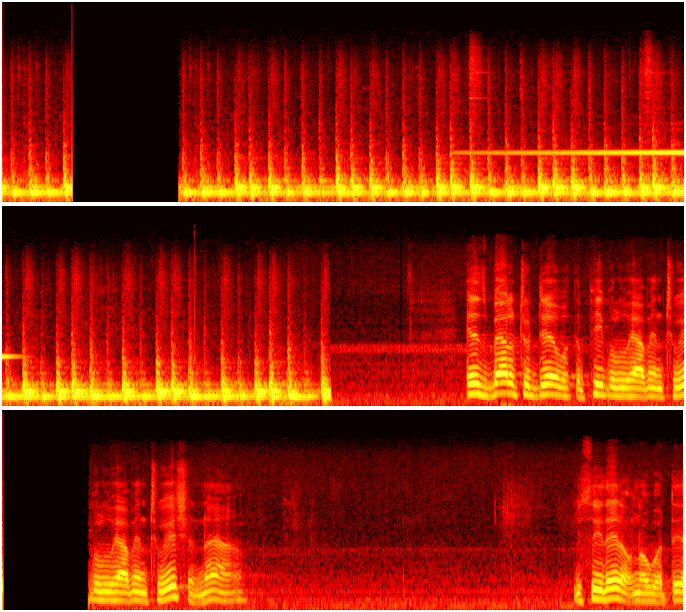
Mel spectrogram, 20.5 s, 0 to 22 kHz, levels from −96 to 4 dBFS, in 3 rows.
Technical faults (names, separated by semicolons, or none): stream reconnect; loudspeaker feedback squeal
